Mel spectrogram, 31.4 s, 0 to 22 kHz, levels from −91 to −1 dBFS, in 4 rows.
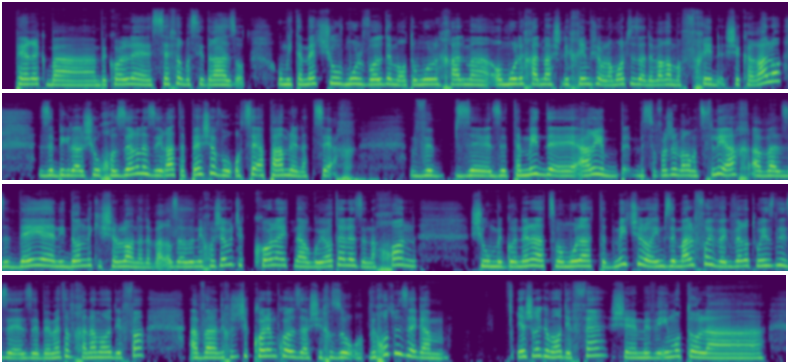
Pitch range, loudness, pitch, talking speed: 215-255 Hz, -22 LUFS, 230 Hz, 175 wpm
